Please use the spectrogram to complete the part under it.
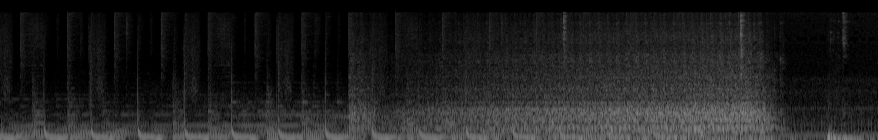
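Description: A sewing machine whirs rapidly as it stitches.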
